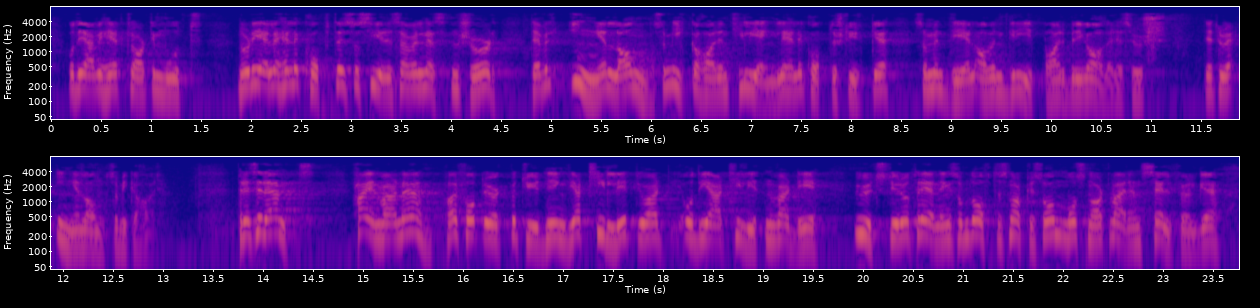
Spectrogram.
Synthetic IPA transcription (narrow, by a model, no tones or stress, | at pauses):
ɔd̪ɛæɾʋɪɦeːlt̪̚kʰlɑːʈɪmuːt̪ | nɔɖɛjɛlːəɾɦɛlɪkʰɔpt̪əɾsɔsiːəɖɛsæɪʋɛlnɛst̪n̩ʂøːɽd̪̥ɛæɾʋɛlɪŋːənlɑnːsɔmɪkːəɦɑɾɛnt̪ʰɪljɛŋːəlɪhɛlɪkʰɔp̚t̪əʂʈʏɾkəsɔmɛnd̪eːlɑʋɛnɡɾiːp̚bɑːɾbɾɪɡɑːd̪əɾɛsʉʂ | d̪̥ɛt̪ʰɾuːɾjæɪʔɪŋːənlɑnːsɔmɪkːəhɑɾ | pʰɾɛsɪd̪ɛnt̪ | hæɪnʋæːɳəhɑɾfɔt̪ːøːk̚t̪̚bət̪ʰyːd̪nɪŋd̪ɪhɑʈʰɪlːɪt̪ːjuæɔd̪ɪæʈʰɪlːɪt̪n̩ʋæɖɪ | ʉːt̪st̪yːɾəɔt̪ʰɾeːnɪŋsɔmd̪ɛɔft̪əsnɑkːəsɔmːɔsnɑːʈʋæːɾəɛnsɛlfœlɡə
